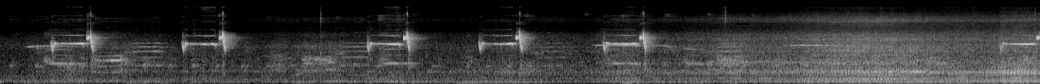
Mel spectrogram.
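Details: Five bright phrases from a bar-winged prinia, each a flat whistle topped by a sharp rising note, delivered about every second and a half before passing vehicle rumble swells and one last phrase closes.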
